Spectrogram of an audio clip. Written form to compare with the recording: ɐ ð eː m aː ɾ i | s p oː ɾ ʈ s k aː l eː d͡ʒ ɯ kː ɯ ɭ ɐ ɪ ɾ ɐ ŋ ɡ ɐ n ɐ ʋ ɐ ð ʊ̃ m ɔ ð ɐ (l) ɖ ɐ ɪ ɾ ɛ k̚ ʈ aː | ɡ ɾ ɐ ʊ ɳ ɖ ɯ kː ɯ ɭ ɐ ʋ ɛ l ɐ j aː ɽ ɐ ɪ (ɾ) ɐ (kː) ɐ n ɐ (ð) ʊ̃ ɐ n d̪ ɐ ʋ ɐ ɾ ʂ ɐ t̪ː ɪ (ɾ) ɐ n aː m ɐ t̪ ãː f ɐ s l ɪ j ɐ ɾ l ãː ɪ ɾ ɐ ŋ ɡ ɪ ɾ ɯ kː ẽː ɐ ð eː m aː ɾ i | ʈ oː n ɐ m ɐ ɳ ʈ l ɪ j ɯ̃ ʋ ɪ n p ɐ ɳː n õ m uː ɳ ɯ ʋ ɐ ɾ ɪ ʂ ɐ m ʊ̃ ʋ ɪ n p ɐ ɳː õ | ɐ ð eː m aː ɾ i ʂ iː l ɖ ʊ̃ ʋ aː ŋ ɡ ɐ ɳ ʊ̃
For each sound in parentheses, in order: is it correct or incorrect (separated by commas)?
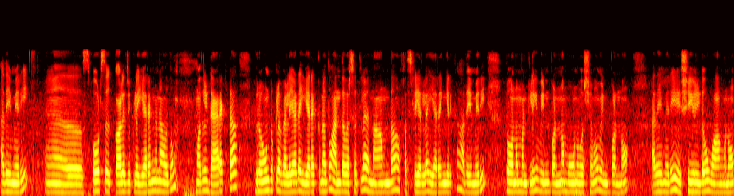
correct, correct, correct, correct, incorrect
